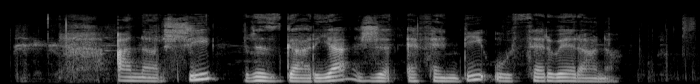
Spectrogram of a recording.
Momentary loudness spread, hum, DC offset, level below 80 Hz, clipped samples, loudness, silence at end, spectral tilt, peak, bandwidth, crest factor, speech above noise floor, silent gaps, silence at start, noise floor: 11 LU; none; under 0.1%; -72 dBFS; under 0.1%; -24 LUFS; 0.05 s; -4.5 dB/octave; 0 dBFS; 11.5 kHz; 24 dB; 31 dB; none; 0.15 s; -55 dBFS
